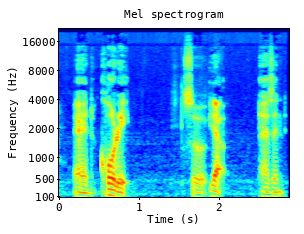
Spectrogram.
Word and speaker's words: korek: This one relates to the second rule so you can see it's always E paired with an O, you get an "eh" sound. For example: esok, ekor, and korek.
